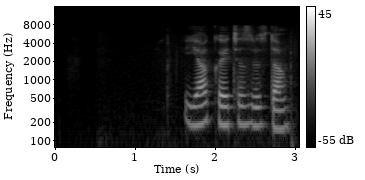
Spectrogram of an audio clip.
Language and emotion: Russian, neutral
